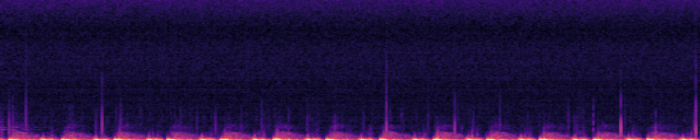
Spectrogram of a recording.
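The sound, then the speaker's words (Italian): Heart sounds with the early diastolic murmur of aortic insufficiency: a steady, regular run of many low thumping beats, each trailed by a soft whooshing smear, repeating evenly throughout with no voices. “Come esempio, ricordiamo il soffio immediato diastolico, che è patognomonico per l'insufficienza aortica.”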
